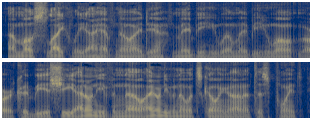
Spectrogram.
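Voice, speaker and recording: A man's voice: rumbling low, fairly even intonation, quick pace, no room sound, clean studio sound. A man in his thirties hosting a talk show, rambling through a sarcastic, self-mocking monologue that often trails off. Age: 30s.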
